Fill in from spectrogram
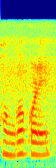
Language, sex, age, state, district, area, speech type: Assamese, female, 30-45, Assam, Majuli, urban, spontaneous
